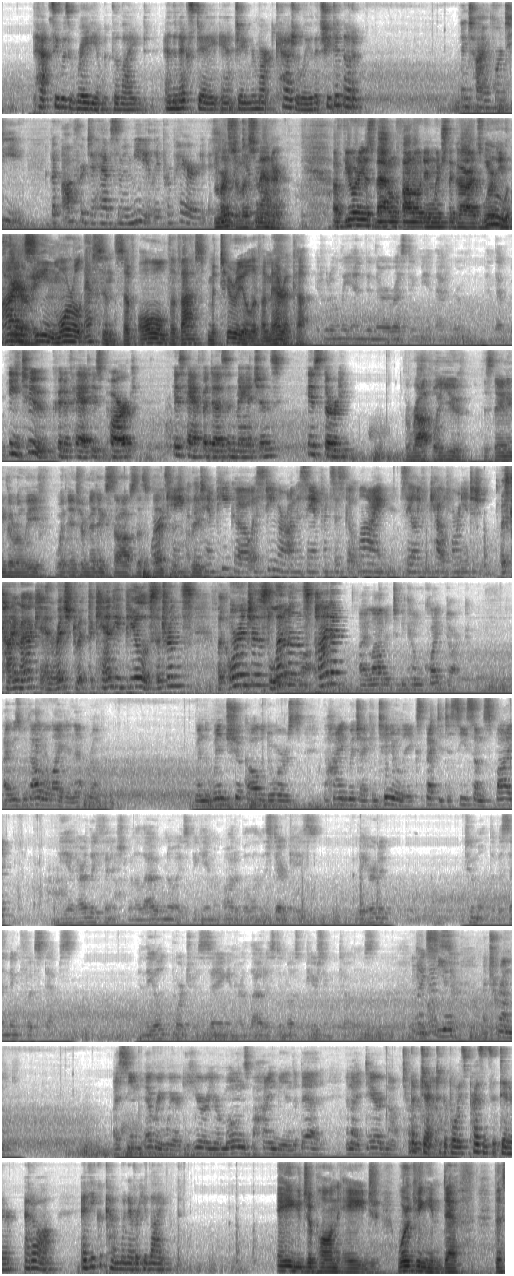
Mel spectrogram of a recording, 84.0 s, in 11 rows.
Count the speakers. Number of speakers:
ten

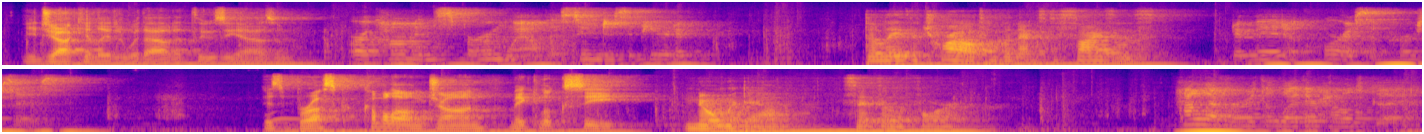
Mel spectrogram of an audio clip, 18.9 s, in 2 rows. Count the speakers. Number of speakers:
three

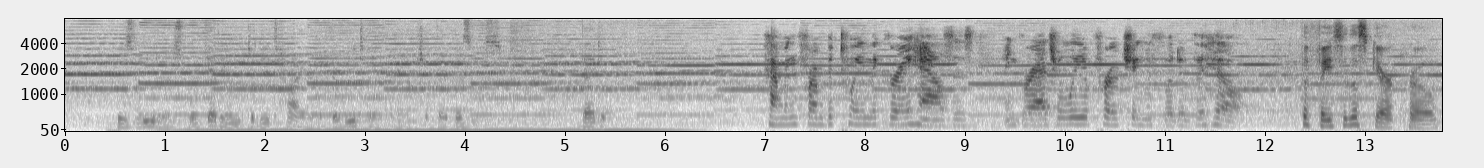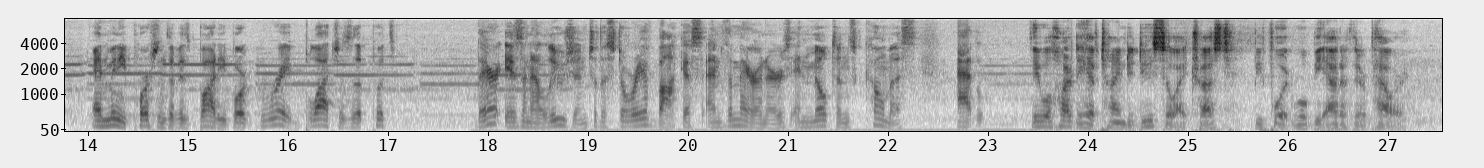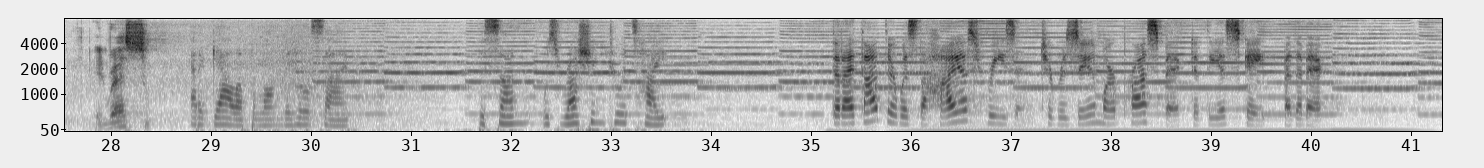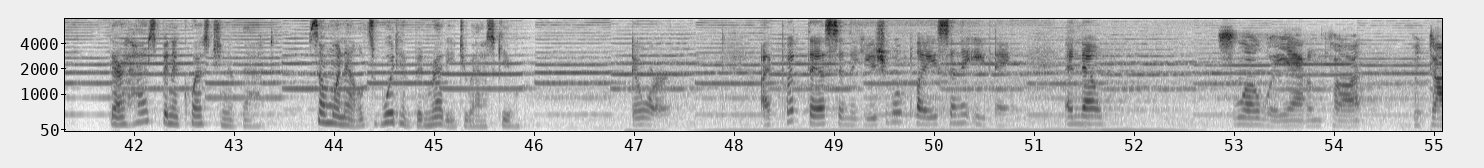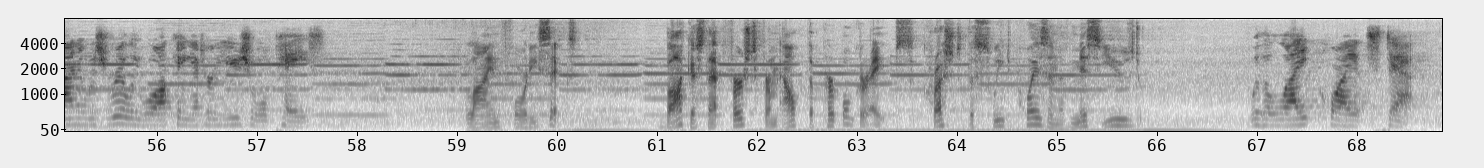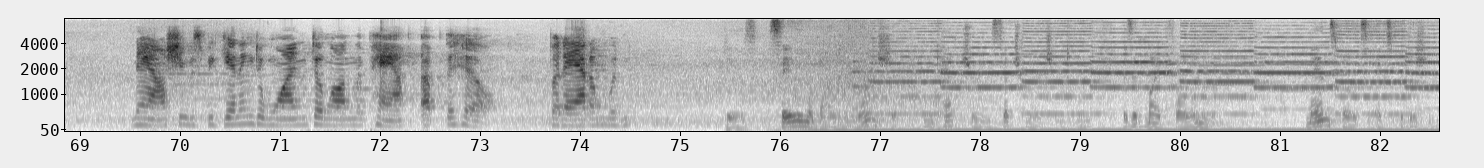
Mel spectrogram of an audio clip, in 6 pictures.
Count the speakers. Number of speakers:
eight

